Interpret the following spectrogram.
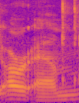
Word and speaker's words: erm: other day the the ERM like that uh is just the British like phonetic pronunciation of um cuz they don't like pronounce their RS oh I did not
